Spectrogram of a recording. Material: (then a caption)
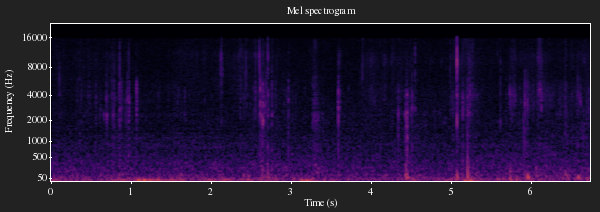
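Fabric. Long red nails scratch and tap a medium round bauble held in the hand, its brown fabric cover embroidered with a rose and trimmed with a blue ribbon and metal studs. Soft, irregular scratching and crinkling runs throughout, broken by sharper bright taps and clicks over a low, quiet rumble.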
